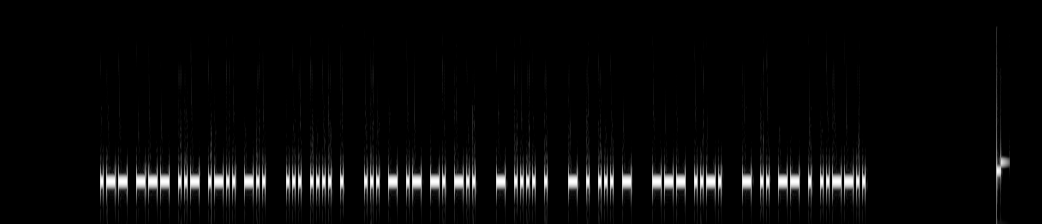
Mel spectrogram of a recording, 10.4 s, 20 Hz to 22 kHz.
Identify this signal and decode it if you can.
Morse code, heard as a keyed tone, about 40 wpm, 700 Hz. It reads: WOULD SHE STAND THE TEST OF TIME?
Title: Sentences from Top 1000 Words - Review Part 3 - 40wpm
